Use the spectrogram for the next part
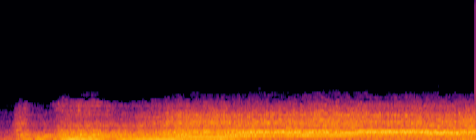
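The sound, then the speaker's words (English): A taxi's engine revs hard and accelerates quickly as it drives off fast, its pitch climbing into a sustained, loud roar, with no voices. “There's a taxi across the street. Oh, here we are. Quick, get in. Driver, start going. I don't care where, only make it fast.”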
